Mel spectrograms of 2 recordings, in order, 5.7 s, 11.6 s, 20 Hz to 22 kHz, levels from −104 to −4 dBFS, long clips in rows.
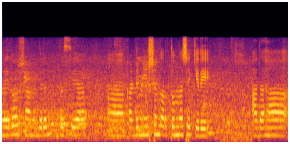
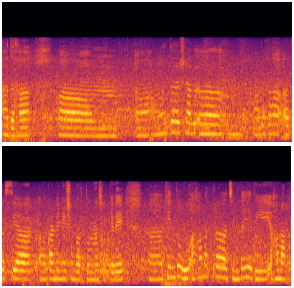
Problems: constant background noise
